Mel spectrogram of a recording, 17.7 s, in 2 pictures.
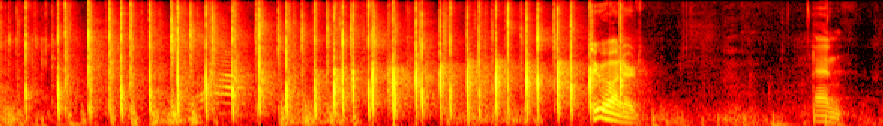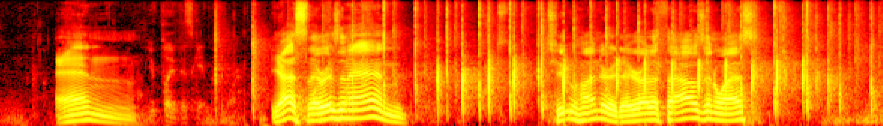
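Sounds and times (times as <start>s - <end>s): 
people clapping: 0.0s - 6.4s, 10.8s - 17.6s
speech: 6.0s - 6.5s, 8.2s - 8.5s, 9.4s - 13.0s, 14.4s - 16.6s.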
